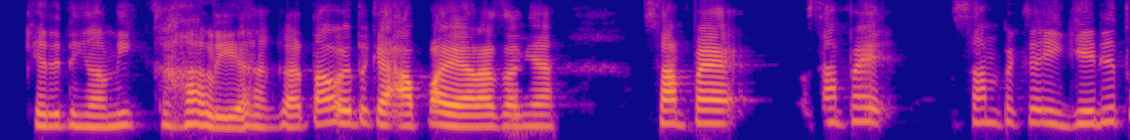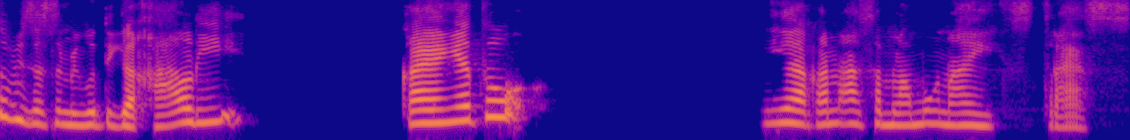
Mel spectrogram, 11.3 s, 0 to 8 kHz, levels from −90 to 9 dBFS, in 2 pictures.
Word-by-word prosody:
kayak 210 -1 -1
ditinggal 200 -3 -1
nikah 225 0 -6 0.2
kali 180 -4 +2
ya, 195 0 -2
nggak 195 +1 -1
tahu 250 +1 +5
itu, - - -4
kayak 220 -2 +5
apa 235 - +4
ya 200 - +8
rasanya, 205 +1 +2 0.5
sampai 245 0 +5 0.4
sampai 270 +1 -2 0.4
sampai 265 +3 -6
ke 270 - -5
IGD 245 +5 -3
tuh 375 - -4
bisa 250 -6 -5
seminggu 225 -1 -5
3 210 -3 -3
kali. 265 - -5 0.8
Kayaknya 260 +4 +2
tuh 365 0 -2 1.2
Iya, 260 0 -3
kan 235 +1 -5
asam 245 0 -8
lambung 235 +3 -8
naik, 220 -2 -8 0.2
stres 65 -1 -13
240 Hz, 160 wpm, -20 LUFS, 210-260 Hz, 1.2 s, ya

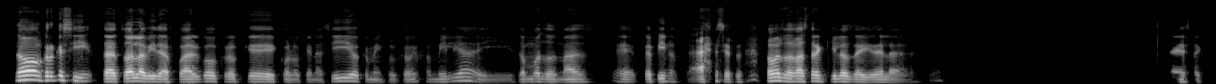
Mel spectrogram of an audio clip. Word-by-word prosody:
No, 205 +1 +9
creo 190 0 +2
que 205 - +3
sí, 165 -6 -4
para 135 0 +5
toda 145 +1 +7
la 150 -2 +7
vida 130 -3 +1
fue 125 - -2
algo, 125 +2 -1
creo 120 -3 -9
que 125 -3 -3
con 115 - -12
lo 110 0 -15
que 110 - -19
nací, 140 +9 -6
o 145 - -3
que 120 - -20
me 110 -1 -15
inculcó 110 +1 -18
mi 120 - -14
familia 130 +8 -11
y 105 -1 -20
somos 115 +4 -8
los 120 -2 -7
más, 115 +1 -8
eh, 115 -4 -13
pepinos. 130 +1 -7
Ah, 115 - +1
no - - -6
es - - -10
cierto. 120 -2 -9 0.2
Somos 165 +2 +5
los 135 -2 +3
más 135 -1 +3
tranquilos 135 -2 0
de 115 - -4
ahí 110 - -1
de 115 +1 -3
la 105 -2 -11 2.6
Exacto. - - -12
125 Hz, 200 wpm, -21 LUFS, 115-140 Hz, 2.6 s, No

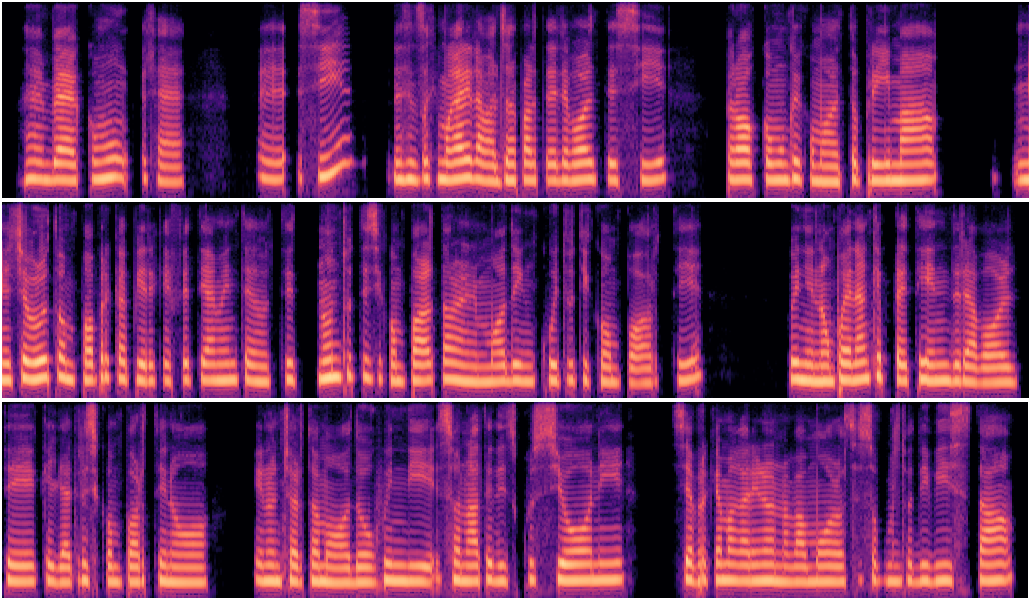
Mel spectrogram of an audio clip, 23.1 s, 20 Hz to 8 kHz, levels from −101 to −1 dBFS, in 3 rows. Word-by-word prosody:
Embeh, 215 -2 +2
comu 230 +2 +1
cioè, 195 -5 -6 0.5
ehm, 225 -3 -4
sì, 255 +5 0 0.4
nel 215 0 +1
senso 220 +1 +1
che 225 0 -4
magari 220 +2 +6
la 225 -2 +2
maggior 200 +1 +1
parte 210 -1 -1
delle 205 0 0
volte 215 0 +1
sì, 210 +2 -4 0.4
però 215 -1 +3
comunque, 210 +1 +1
come 200 -2 -1
ho - - +2
detto 200 +3 -1
prima, 205 0 +2 0.6
mi 210 0 +2
ci 235 - 0
è - - +7
voluto 235 +3 +5
un 220 - +3
po' 210 0 +1
per 240 +2 -2
capire 210 -3 -1
che 205 - -6
effettivamente 210 +1 -1
non 190 -1 -1
ti 215 - -2 0.2
non 235 +2 +6
tutti 245 -1 -4
si 225 0 -8
comportano 205 +2 +1
nel 195 -2 +1
modo 195 +2 0
in 195 -1 -1
cui 205 -1 -1
tu 210 - -6
ti 210 0 -6
comporti, 185 +4 -4 0.6
quindi 215 -2 +4
non 195 0 +4
puoi 215 0 +4
neanche 230 +4 +2
pretendere 200 -1 +1
a - - +1
volte 185 +2 -1
che 200 - -2
gli 185 - -1
altri 205 +3 -1
si - - -6
comportino 190 -1 -1 0.4
in 200 - +1
un 200 - +3
certo 195 0 0
modo. 185 0 +1
Quindi 195 -1 +1
sono 210 -2 +1
nate 195 +2 +1
discussioni, 210 +1 +1 0.3
sia 220 - +1
perché 210 +1 -2
magari 200 -1 +2
non 205 -1 +3
avevamo 190 +1 0
lo 190 - +1
stesso 210 +2 -8
punto 200 +1 -4
di 200 +1 -2
vista, 205 +1 0
205 Hz, 190 wpm, -20 LUFS, 195-215 Hz, 0.6 s, è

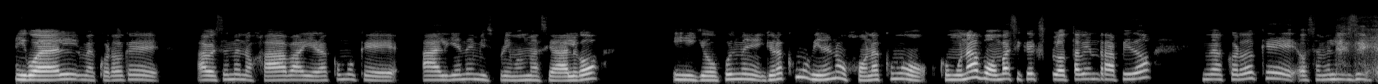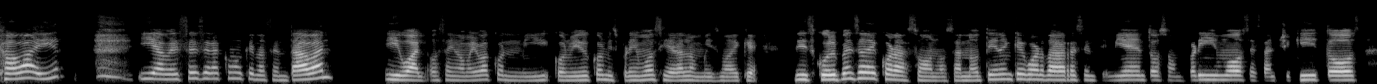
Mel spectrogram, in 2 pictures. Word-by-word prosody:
igual, 215 +1 +6
me 205 -2 -5
acuerdo 195 +1 -5
que 215 -5 -4 0.3
a 205 - +1
veces, 205 +3 -1
me 235 - -3
enojaba 205 0 0
y 200 - -3
era 195 0 -3
como 230 +1 -9
que 185 -3 -3 0.2
alguien 205 +2 0
de 240 - -5
mis 215 -4 -5
primos 200 -1 -4
me 200 - -1
hacía 185 -1 +1
algo, 225 +8 +4 0.7
y 215 -3 0
yo, 195 -1 +1
pues, 235 +3 0
me 235 -5 0
yo 210 - +1
era 255 - +2
como 340 -2 -3
bien 220 -1 +3
enojona, 220 -6 0
como 245 -7 -1
como 220 0 -1
una 295 +8 +7
bomba, 250 -3 +5
así 245 -2 -10
que 250 - 0
explota 225 -1 0
bien 250 0 -5
rápido, 245 +6 0 0.5
me 235 0 -4
acuerdo 235 +4 -2
que, 270 -5 -2
o 210 - -2
sea, 215 +2 -10
me 225 - -4
les 230 -2 -3
dejaba 255 +5 +3
ir, 310 +8 -3 0.7
y 265 0 -1
a 245 -1 +3
veces 240 +4 -2
era 265 -1 -2
como 275 0 -7
que 250 -2 -4
nos 210 -3 -6
sentaban, 225 - +5 0.5
igual, 205 -5 +3
o 195 - -8
sea, 205 +1 -9
mi - - -7
mamá 190 0 -7
iba 215 +1 -2
conmi 190 -2 -9
conmigo 195 +1 -2
y - - -10
con 225 0 -3
mis 200 - -6
primos 200 +3 -3
y 200 - -4
era 185 +1 0
lo 195 -1 -3
mismo 175 0 -8
de 175 -1 -5
que: 180 -2 -3 0.3
"Discúlpense 225 +5 +4
de 275 -2 +5
corazón, 195 -5 0
o 175 - -9
sea, 185 +2 -5
no 185 0 -3
tienen 230 +2 -1
que 245 - +1
guardar 215 -2 +3
resentimiento, 205 0 -3
son 185 -2 -14
primos, 210 0 +1
están 180 -1 -9
chiquitos", 205 -1 +3
215 Hz, 185 wpm, -20 LUFS, 195-235 Hz, 0.7 s, una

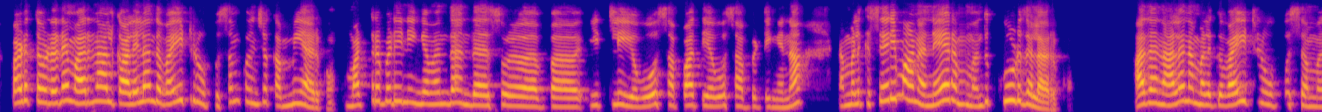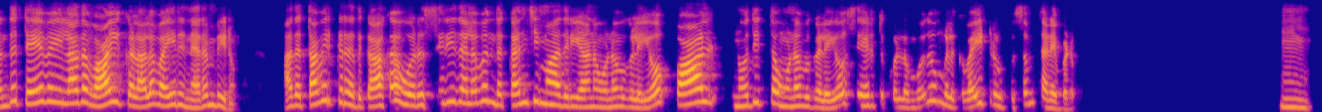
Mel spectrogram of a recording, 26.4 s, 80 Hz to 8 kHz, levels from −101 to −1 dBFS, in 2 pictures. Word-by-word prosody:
படுத்த 350 +2 +3
உடனே 335 +3 +4
மறுநாள் 350 +3 +4
காலையில 305 +5 +6
அந்த 355 -3 +1
வயிற்று 385 +5 0
உப்புசம் 290 +7 -10
கொஞ்சம் 345 0 -6
கம்மியா 275 +4 0
இருக்கும். 170 -4 -11 0.2
மற்றபடி 365 +7 -1
நீங்க 305 -3 -2
வந்து 300 +2 -1
அந்த 275 -2 -1 0.2
சொ 280 - -3 0.5
ப - - +3 0.4
இட்லியவோ, 255 -3 -2
சப்பாத்தியவோ, 260 -2 0
சாப்பிட்டிங்கன்னா, 225 0 -3 0.4
நம்மளுக்கு 290 +3 -3
செரிமான 390 - +4
நேரம் 375 -3 +4
வந்து 245 +9 -4 0.2
கூடுதலா 390 0 +3
இருக்கும். - - -15 0.7
அதனால 300 +1 +3
நமக்கு 275 -5 -1
வயிற்று 330 +3 +1
உப்புசம் 275 -3 -7
வந்து 250 +11 -4
தேவையில்லாத 335 0 +2
வாயுக்களால 280 -3 +3
வயிறு 275 +2 -1
நிரம்பிரும். 255 +2 -3 0.5
அத 260 +1 -1
தவிர்க்கற்துக்காக, 280 - +1 0.2
ஒரு 265 +1 -1
சிறிதளவு 335 +2 -3
இந்த 275 -3 -3
கஞ்சி 335 +6 0
மாதிரியான 235 -4 +1
உணவுகளையோ, 225 +3 -2 0.2
பால் 335 +5 +8 0.3
நொதித்த 315 +4 -2
உணவுகளையோ, 235 -3 -1
சேர்த்துக் 260 0 -4
கொள்ளும் 205 -1 -7
போது - - -8
உங்களுக்கு 230 - -7
வயிற்று 275 +1 -3
உப்புசம் 300 +1 -12
தடைபடும். 190 -4 -5 2.0
ம். 215 -4 -8
285 Hz, 120 wpm, -21 LUFS, 245-335 Hz, 2.0 s, பால்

